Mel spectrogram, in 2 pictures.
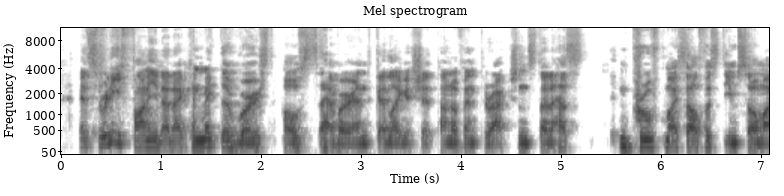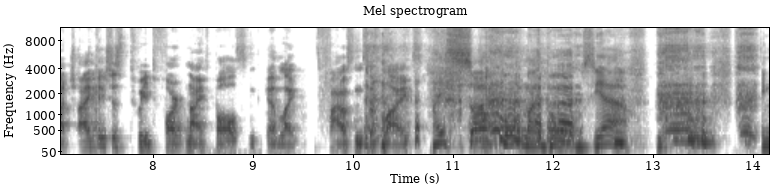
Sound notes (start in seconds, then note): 10.0 laughter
